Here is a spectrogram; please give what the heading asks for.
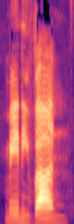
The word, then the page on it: minivan: Spanish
